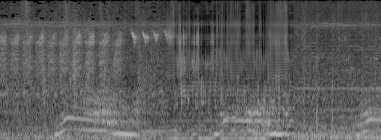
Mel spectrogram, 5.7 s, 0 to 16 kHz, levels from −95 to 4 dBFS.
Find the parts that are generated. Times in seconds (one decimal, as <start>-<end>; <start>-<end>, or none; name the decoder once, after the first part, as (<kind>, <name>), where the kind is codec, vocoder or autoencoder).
2.5-4.4 (vocoder, BigVGAN v2)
